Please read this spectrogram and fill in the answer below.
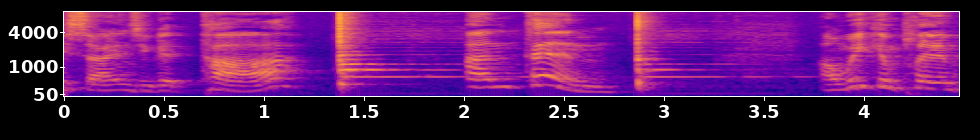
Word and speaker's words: tin: this sign and that sign is called ten as in TI n 10 but the N signed you kind of pronounced it through your your nose and I'm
